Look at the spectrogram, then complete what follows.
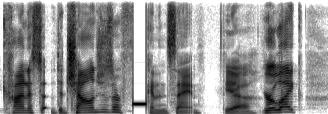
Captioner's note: beep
